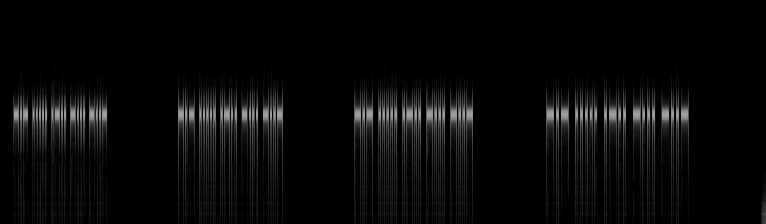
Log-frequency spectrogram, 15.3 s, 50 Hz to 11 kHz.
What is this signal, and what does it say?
Morse code, heard as a keyed tone, about 33 wpm, 700 Hz. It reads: K5LBX K5LBX K5LBX K5LBX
